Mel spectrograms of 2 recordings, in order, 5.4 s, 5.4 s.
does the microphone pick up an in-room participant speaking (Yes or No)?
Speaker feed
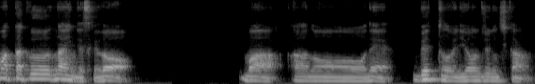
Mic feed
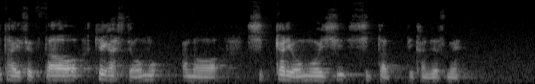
Yes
